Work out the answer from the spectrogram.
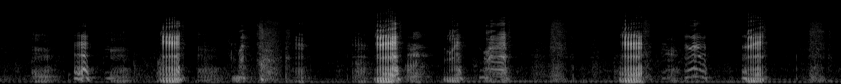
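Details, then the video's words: Pig recorded in Indonesia, breathing and eating: a dense run of quick, rough grunts and snorts, some louder nasal bursts standing out among softer chewing-like clicks and huffs. "Pig Sound Effects Oink Oink, Breathing & Eating"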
